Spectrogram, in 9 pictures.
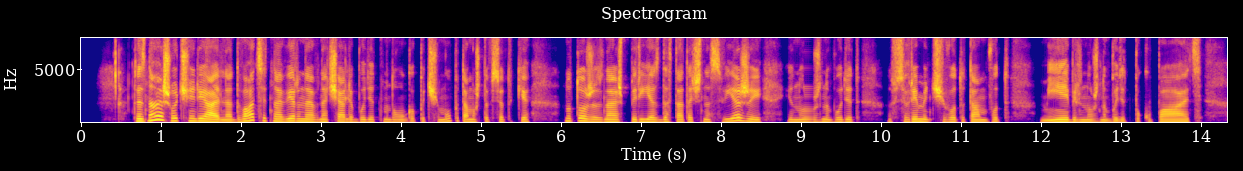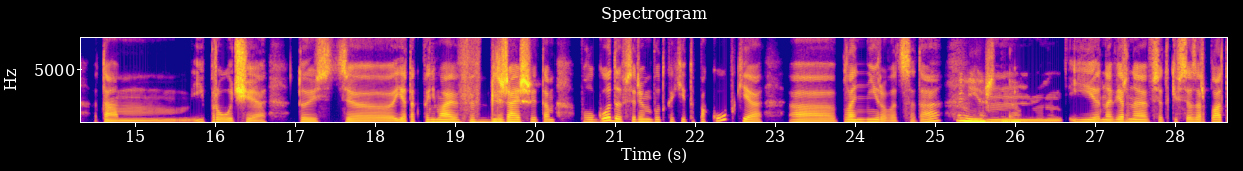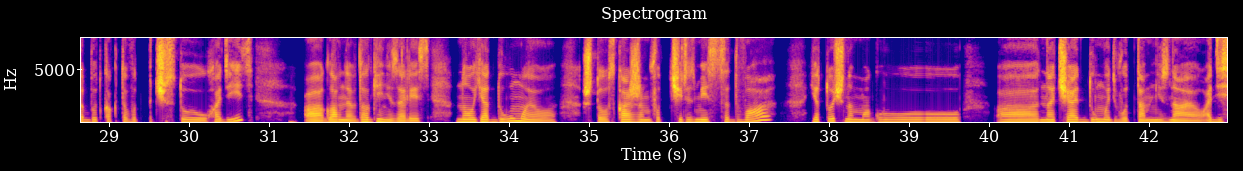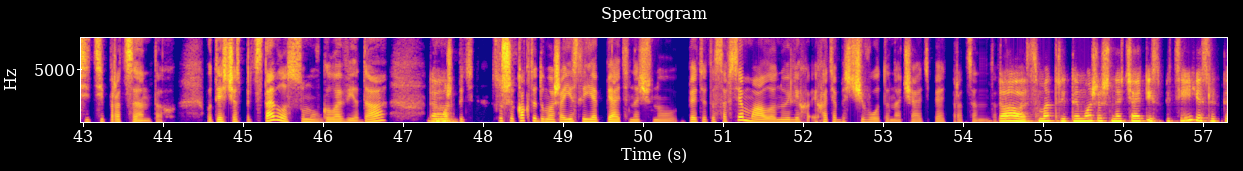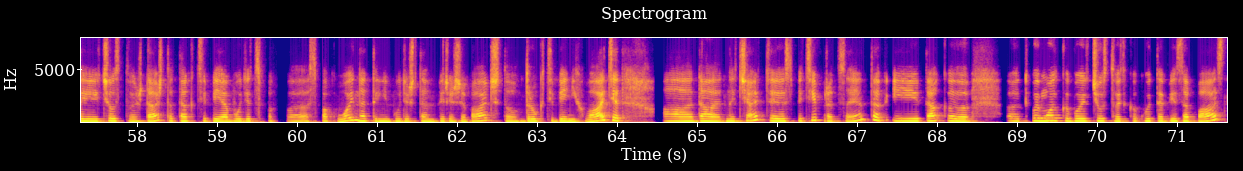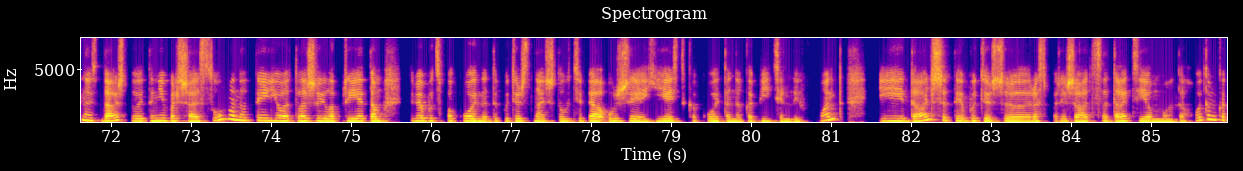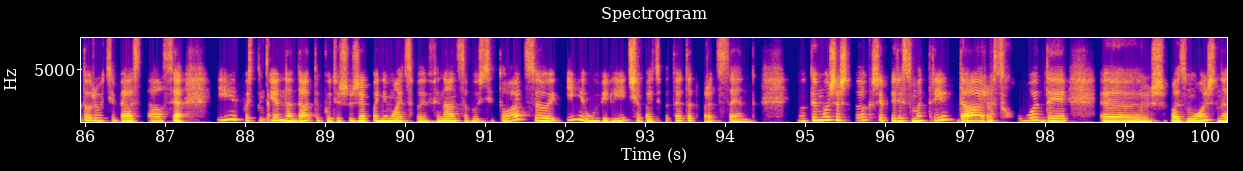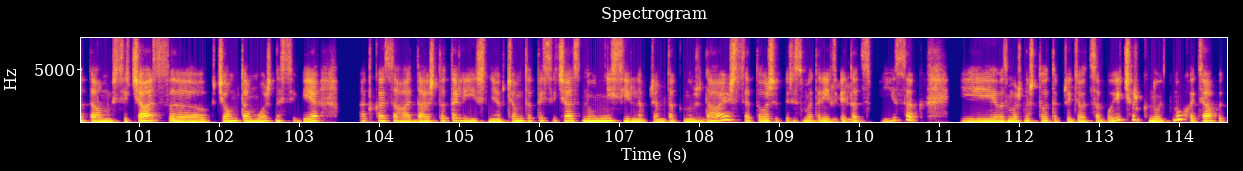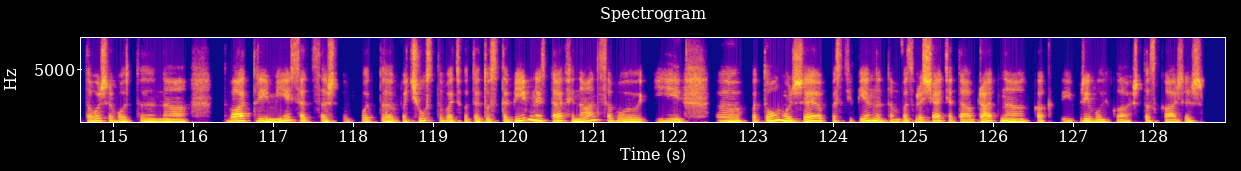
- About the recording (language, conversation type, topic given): Russian, advice, Как создать аварийный фонд, чтобы избежать новых долгов?
- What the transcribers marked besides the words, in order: tapping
